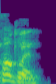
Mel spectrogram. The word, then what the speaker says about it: Coghlan: So with COVID changing our lives drastically, and this, of course, flows through to writing exams, you co-authored a paper with Simon Colan and Tim Miller titled Good Proctor or Big Brother, Ethics of Online Exam Supervision Technologies. Tell us about this. Did I pronounce Simon's surname correctly? – Coghlan.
